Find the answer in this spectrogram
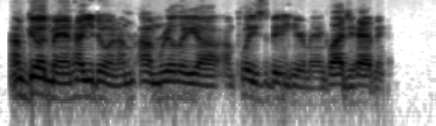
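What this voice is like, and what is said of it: South Carolina Southern accent. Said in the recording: “from South Carolina ... I commented on your accent ... You're in South Carolina”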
